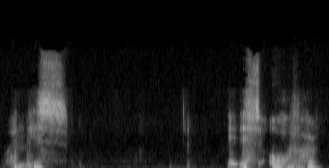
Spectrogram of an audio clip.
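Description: A man's voice: on the low side, takes it slowly, a little mellow, husky, no echo, highs cut off, voice pushed up. A man voicing a commanding sorceress, grave and full of sorrow, in a fantasy audiobook. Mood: broken, threatening.

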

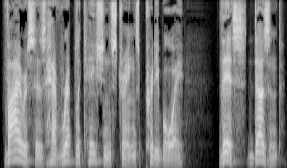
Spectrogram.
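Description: Audiobook role: male narrator as bellowing computer chief, crude and sardonic, raised pitch, very dry studio sound. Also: animated, moderate pace, no room sound, close to an everyday voice. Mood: scornful. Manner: brash, sardonic, spitting out words. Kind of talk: audiobook character dialogue.

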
